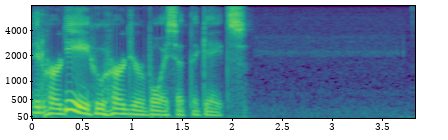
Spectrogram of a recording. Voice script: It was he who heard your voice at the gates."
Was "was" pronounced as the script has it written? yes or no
no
